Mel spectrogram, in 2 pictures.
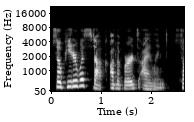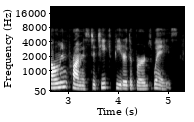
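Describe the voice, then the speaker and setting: Bright-voiced woman reading a children's story. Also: fairly low pitch. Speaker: staff reader at a school. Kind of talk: children's story read-aloud. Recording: dull, lo-fi recording.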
